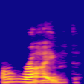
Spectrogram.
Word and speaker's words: arrived: Keep in mind that it's not arrived, right? Not arrived. It's arrived. That's a hard one. arrived with a d a d sound at the end.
